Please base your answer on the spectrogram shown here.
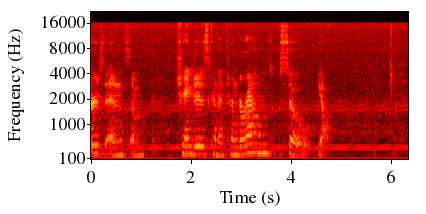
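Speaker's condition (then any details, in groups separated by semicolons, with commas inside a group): Cerebral palsy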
